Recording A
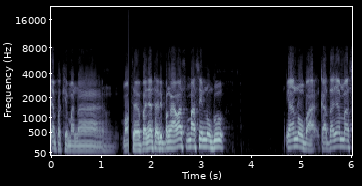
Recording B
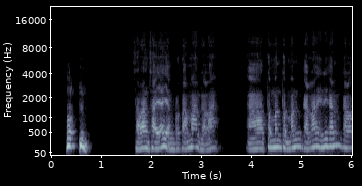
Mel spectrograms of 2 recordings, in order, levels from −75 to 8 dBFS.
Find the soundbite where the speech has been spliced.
A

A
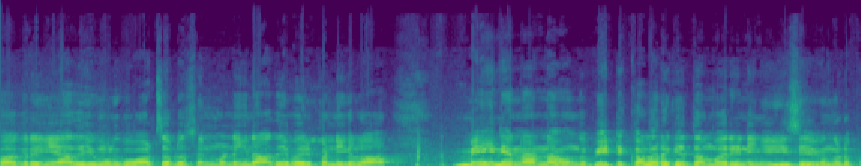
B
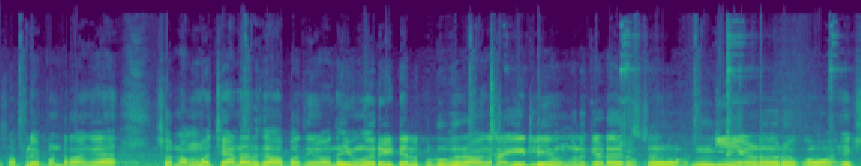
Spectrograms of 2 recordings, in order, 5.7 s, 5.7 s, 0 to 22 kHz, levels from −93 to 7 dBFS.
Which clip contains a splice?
B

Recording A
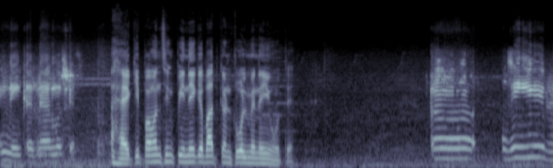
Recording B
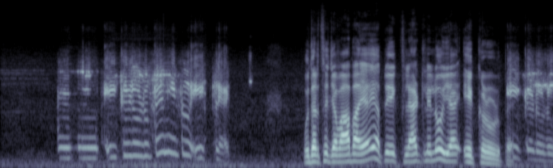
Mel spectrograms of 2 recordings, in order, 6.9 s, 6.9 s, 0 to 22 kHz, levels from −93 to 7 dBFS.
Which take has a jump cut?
A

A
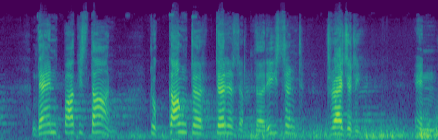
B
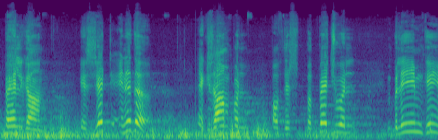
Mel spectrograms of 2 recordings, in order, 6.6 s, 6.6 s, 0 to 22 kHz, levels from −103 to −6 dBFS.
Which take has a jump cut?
A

